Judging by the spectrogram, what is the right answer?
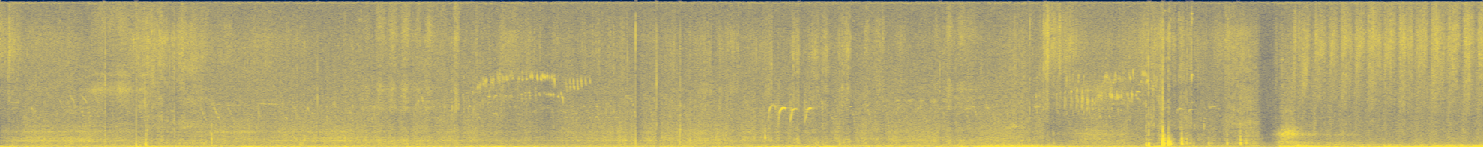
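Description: Outdoor ambience: wind rumbling on the microphone, with a few short high bird chirps now and then and a quick cluster of sharp knocks about three-quarters of the way through.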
